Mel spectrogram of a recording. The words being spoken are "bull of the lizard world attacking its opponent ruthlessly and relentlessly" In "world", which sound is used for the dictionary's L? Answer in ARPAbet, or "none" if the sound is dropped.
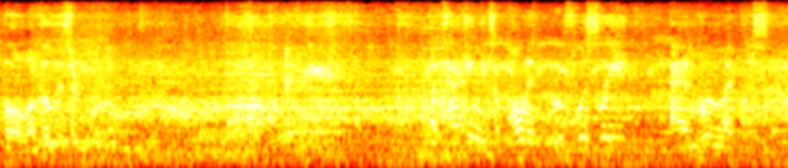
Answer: none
